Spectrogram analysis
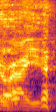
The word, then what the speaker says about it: Ryu: Yeah, you say Ryu. It's just Say simple as Ryu. that. Is Ryu Hayabusa? Ryu from Street Fighter or whatever his name is? If you watch anime, they Ryu. That's how they say it.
